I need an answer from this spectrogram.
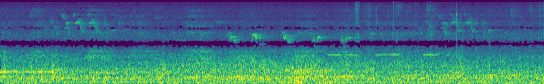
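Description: Faint, short bird chirps scattered over a steady outdoor background hiss, with one soft thump about halfway through.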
